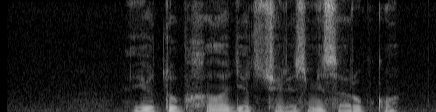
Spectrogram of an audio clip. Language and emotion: Russian, neutral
